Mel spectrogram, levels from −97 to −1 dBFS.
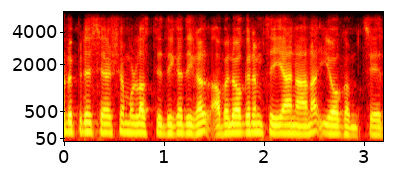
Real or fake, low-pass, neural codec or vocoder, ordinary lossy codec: fake; 5.4 kHz; codec, 16 kHz, 4.8 kbps, FACodec; Opus, 24 kbps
